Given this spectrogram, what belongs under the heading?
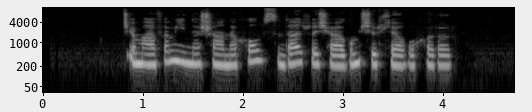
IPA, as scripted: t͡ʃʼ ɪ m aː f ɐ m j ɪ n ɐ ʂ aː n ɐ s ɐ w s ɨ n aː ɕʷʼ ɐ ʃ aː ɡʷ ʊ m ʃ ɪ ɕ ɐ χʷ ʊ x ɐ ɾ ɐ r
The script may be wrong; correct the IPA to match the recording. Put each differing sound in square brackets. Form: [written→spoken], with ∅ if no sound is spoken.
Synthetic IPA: t͡ʃʼ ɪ m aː f ɐ m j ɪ n ɐ ʂ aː n ɐ [s→x] ɐ w s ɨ [n→d] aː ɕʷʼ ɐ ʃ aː ɡʷ ʊ m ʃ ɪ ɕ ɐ [χʷ→ʁʷ] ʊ x ɐ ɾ ɐ r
